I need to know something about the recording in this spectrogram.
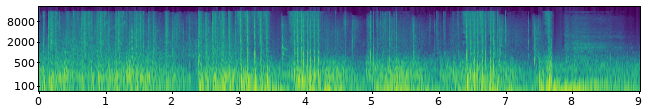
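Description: Heavy gunfire crackles and bangs close by.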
